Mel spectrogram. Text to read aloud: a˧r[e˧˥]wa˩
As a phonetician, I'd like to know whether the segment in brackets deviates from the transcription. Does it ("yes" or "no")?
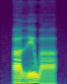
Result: no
